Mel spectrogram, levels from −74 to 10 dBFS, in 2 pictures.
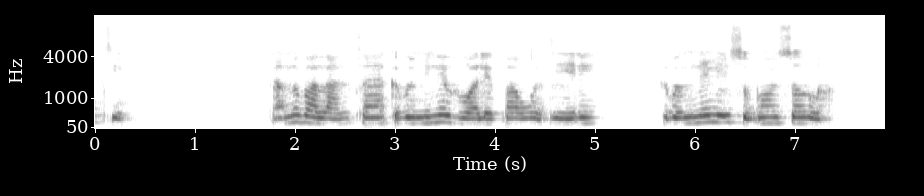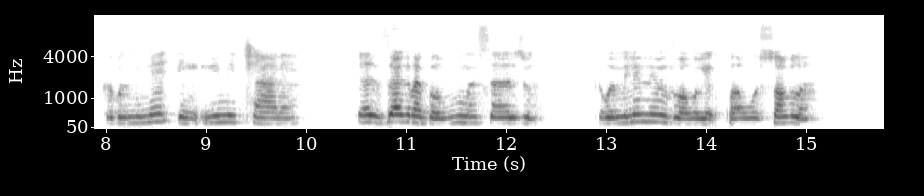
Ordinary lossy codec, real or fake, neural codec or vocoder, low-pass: MP3, 48 kbps; fake; codec, 44.1 kHz, 2.6 kbps, SNAC; 14.4 kHz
